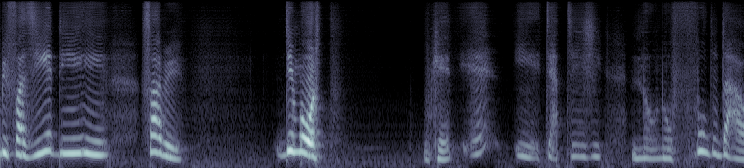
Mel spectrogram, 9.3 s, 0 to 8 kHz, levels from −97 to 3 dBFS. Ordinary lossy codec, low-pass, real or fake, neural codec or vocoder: none; none; fake; codec, 16 kHz, about 1 kbps, DyCAST, with the encoder's durations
